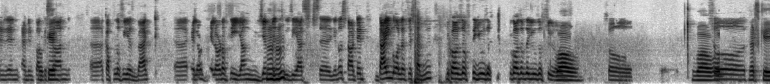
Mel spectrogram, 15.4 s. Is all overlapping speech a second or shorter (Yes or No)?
Yes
